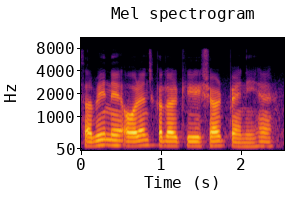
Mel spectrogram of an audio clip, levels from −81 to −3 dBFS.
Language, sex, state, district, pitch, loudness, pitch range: Hindi, male, Arunachal Pradesh, Lower Dibang Valley, 135 Hz, -16 LUFS, 130-140 Hz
